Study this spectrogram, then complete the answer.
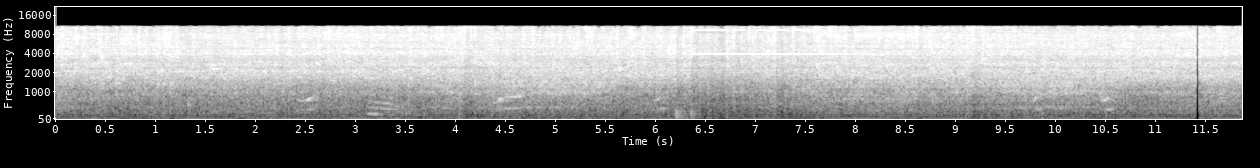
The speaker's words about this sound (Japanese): あ、新幹線来てよ。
